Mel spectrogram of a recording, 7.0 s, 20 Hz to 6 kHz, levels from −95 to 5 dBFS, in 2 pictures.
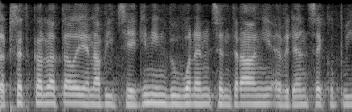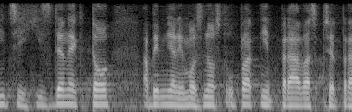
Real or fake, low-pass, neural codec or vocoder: fake; 5.4 kHz; codec, 16 kHz, 1.1 kbps, Voila-Tokenizer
